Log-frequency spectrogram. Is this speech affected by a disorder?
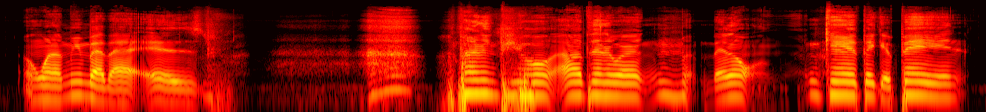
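Yes: cerebral palsy.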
